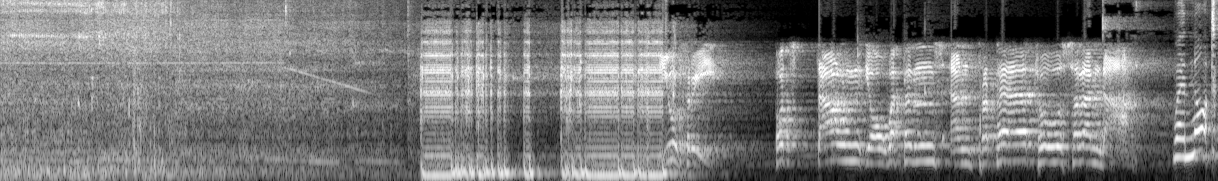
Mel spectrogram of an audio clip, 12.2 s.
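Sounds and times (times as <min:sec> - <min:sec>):
giant drill breaking through a wall: 0:00.0 - 0:06.7
speech: 0:08.6 - 0:12.1.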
